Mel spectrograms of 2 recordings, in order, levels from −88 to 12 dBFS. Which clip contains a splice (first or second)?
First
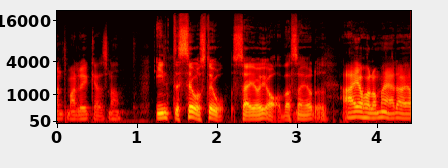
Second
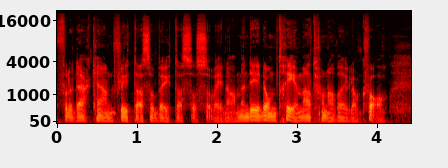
first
